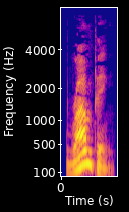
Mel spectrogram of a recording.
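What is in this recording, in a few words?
"romping", English, British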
